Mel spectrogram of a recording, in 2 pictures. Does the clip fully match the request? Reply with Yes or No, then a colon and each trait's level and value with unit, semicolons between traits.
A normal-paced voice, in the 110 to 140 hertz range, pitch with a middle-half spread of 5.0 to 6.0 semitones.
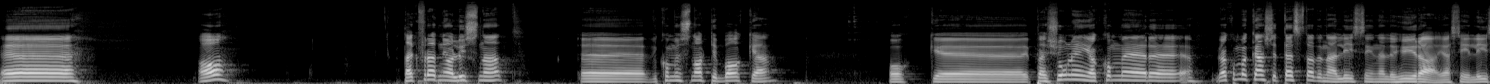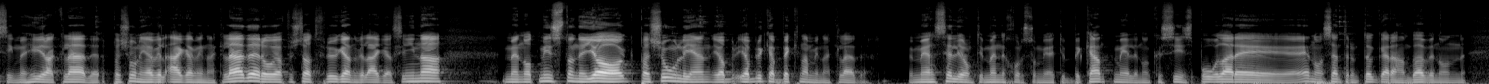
Yes: average, 160 wpm; low, 125 Hz; wide, 5.5 semitones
